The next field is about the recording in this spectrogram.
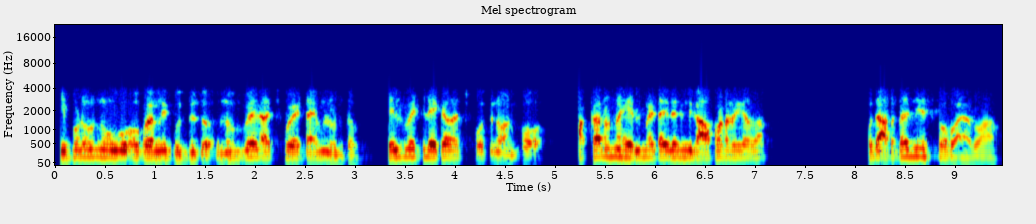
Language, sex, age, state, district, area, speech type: Telugu, male, 18-30, Andhra Pradesh, Palnadu, rural, conversation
